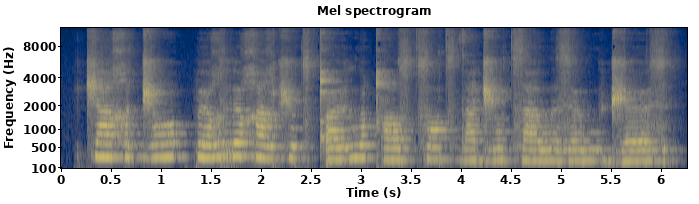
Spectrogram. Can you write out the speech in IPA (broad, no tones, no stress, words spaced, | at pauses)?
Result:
t͡ʃaχədd͡ʒɔ | pœʁrœχaʁt͡ʃot͡s qʼœlu qʰɔz t͡sɔt͡sd̪ad͡ʒo t͡sawəzœwu d͡ʒœz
